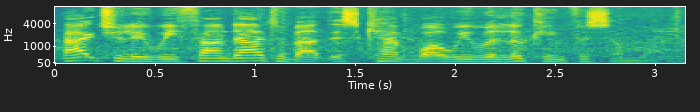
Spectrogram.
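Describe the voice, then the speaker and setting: Man playing male noble envoy, courteous, formal, probing, medium pitch, game acting, clear background noise. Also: expressive, quick pace, natural voice. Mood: polite. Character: polite, inquisitive male noble diplomat. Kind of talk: video game cutscene acting. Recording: outdoor ambient noise throughout.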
